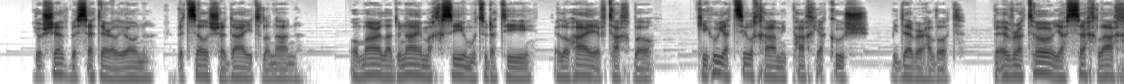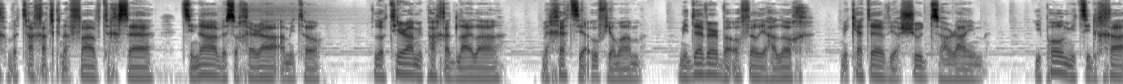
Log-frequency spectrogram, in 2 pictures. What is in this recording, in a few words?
poetry and prayer psalm hebrew; Meir Soloveichik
